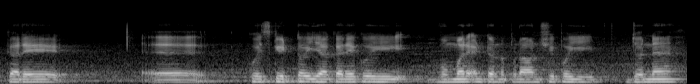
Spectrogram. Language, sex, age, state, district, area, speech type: Dogri, male, 18-30, Jammu and Kashmir, Jammu, rural, spontaneous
